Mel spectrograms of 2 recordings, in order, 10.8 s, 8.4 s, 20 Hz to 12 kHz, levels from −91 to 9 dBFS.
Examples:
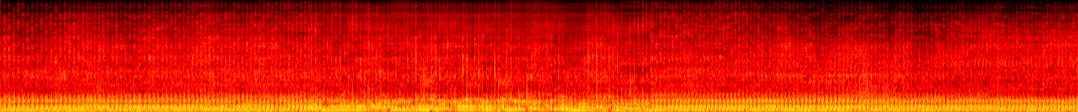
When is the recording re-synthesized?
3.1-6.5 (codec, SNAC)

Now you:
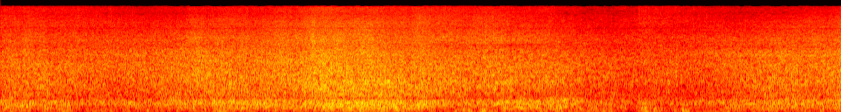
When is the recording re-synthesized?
0.0-0.8 (vocoder, Vocos); 3.4-6.4; 7.1-8.4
